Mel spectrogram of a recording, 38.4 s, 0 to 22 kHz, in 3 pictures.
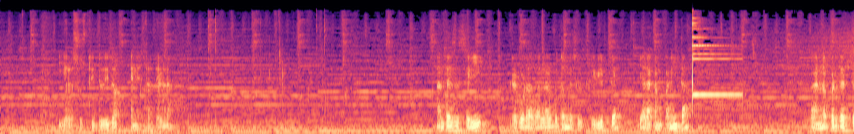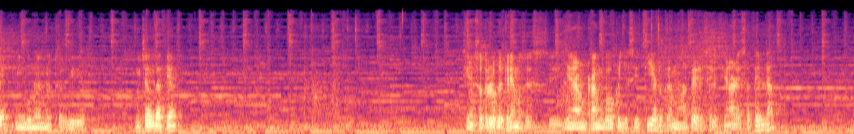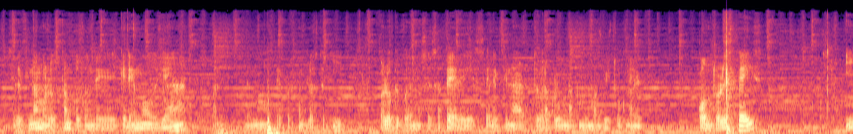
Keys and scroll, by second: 37.3 super+Return.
